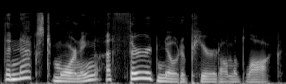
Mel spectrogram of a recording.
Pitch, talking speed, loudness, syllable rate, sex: 170 Hz, 210 wpm, -19 LUFS, 4.7 syllables/s, female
